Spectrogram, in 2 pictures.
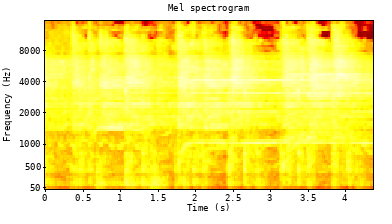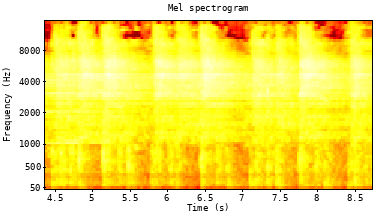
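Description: Newari barrel drums (dhimay) beaten with stick and hand in a fast, steady run of strokes for a Lakhe street dance, with a metallic ringing above the beats.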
